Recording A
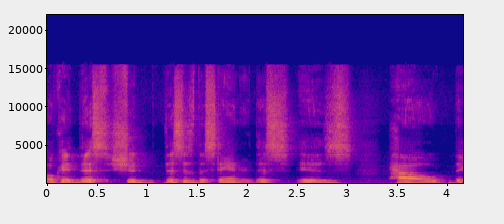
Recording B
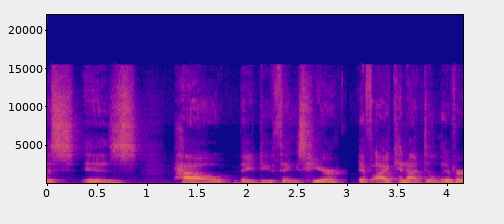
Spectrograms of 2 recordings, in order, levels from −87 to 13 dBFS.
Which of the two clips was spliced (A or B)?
B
